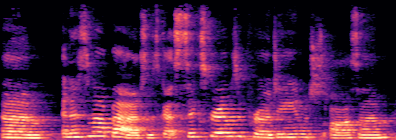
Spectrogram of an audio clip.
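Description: Chatty mom vlogger in an echoey kitchen. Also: female voice, on the high side, moderate pace. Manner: chatty, upbeat, with filler words. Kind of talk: casual grocery haul vlog. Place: home kitchen, indoors. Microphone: camera on counter, mid framing. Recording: echoey kitchen with faint noise.

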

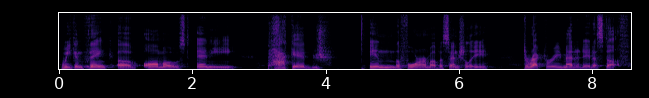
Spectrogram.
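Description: A man giving a live technical conference talk, conversational, with wry asides and quick questions to the audience. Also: fairly low pitch, darkish tone. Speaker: conference speaker.

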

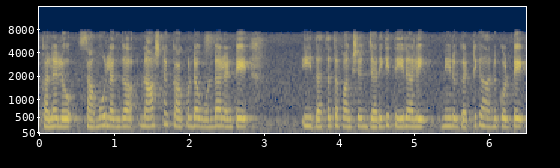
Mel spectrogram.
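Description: A woman's voice: a little high, muffled recording, a little hiss or hum, lightly acted. A woman voicing a clever young wife who speaks politely but coolly mocks her rival. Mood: determined. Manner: polite on the surface, coolly mocking.

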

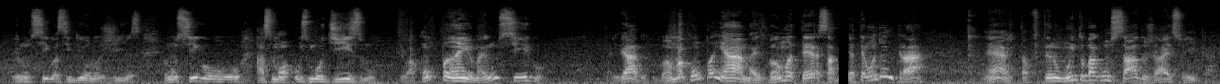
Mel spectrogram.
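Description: Fast, animated man ranting. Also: mid-range voice, a little hiss or hum. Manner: fast, animated, slangy and combative. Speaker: vlogger reacting to a TV report. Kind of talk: casual defiant vlog rant.

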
